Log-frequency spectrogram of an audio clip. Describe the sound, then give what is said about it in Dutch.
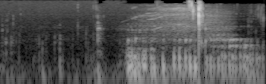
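A low, rumbling stomach growl swells up suddenly and gurgles for under a second, moderately loud, with no talking over it. “Zo, dat was mijn maag.”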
